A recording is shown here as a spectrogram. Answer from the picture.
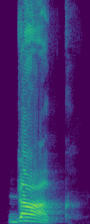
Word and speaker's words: dark: Dark में बेटा R is silent. R की साउंड पूरी तरह से नहीं आती है तो इसमें क्या साइलेंट है? आ. सेम डार्कर में भी R की साउंड नहीं आ रही है.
